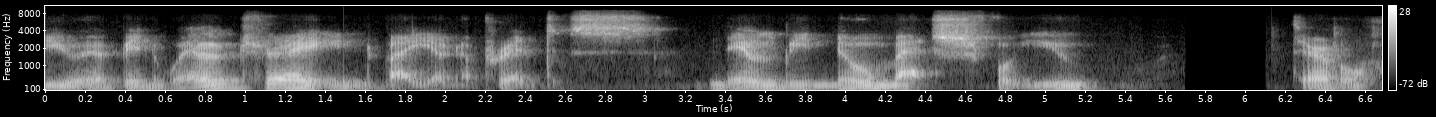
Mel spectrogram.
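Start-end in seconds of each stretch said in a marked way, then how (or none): 0.0-5.2 low, sinister dark lord voice. After comparing someone to a Sith lord, the speaker does a Dark Lord of the Sith impression. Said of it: "He sounds like a Dark Lord of the Sith".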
